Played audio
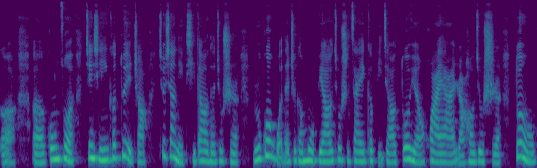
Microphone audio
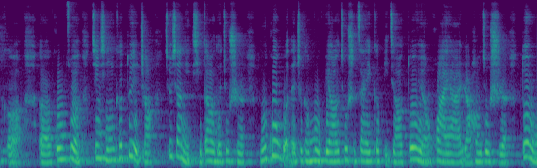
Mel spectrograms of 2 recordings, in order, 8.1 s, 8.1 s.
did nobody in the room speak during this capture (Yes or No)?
Yes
